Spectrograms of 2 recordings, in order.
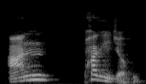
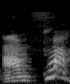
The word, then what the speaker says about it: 안팎: 자, 안 팍이죠. 자, 원래는 요렇게 쓰죠. 그런데 읽기는 요렇게 읽죠. 그죠? 암팍 이렇게 하지 않잖아, 그죠? 암팍이죠, 암팍.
